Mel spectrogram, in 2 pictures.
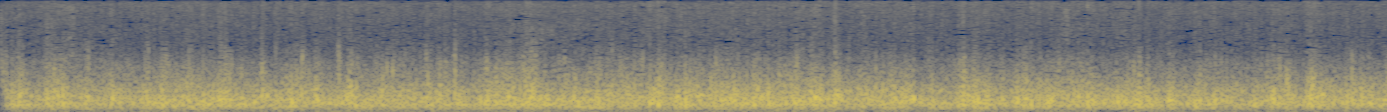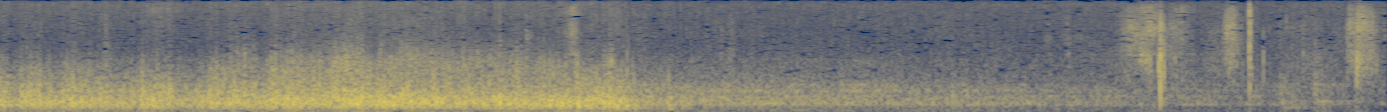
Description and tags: This is a heater, and it also sounds similar to Fire and Wind.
